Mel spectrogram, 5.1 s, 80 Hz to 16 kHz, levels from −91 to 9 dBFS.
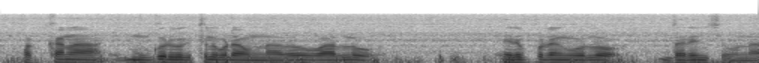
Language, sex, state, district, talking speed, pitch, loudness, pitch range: Telugu, male, Telangana, Adilabad, 120 wpm, 110 Hz, -18 LUFS, 110-120 Hz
